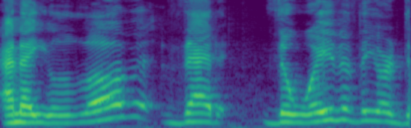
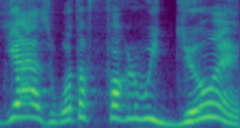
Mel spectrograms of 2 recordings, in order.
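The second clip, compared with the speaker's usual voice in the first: put-on fed-up, emphatic, exasperated, frustrated outburst; 4 semitones higher than usual. Retelling own reaction to a scene on a show: imitating own frustrated reaction. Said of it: "you can tell that I was so frustrated".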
